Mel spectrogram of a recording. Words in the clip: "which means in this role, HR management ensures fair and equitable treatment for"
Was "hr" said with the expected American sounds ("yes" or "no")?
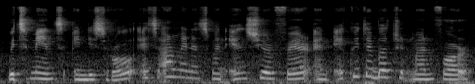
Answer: no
